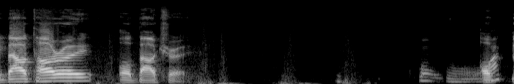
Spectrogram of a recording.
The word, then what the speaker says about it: Balatro: I don't know how you even derive Balataro. There aren't that many A's in the word. It's B-A-L-T-R-O. Baltaro, right? No, Taro, that's not what you said before. You said Balataro. Balataro. There's not enough A's for it to be Balataro.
